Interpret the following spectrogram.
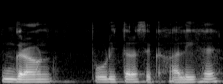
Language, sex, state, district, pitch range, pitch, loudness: Hindi, male, Bihar, Patna, 115-125 Hz, 120 Hz, -19 LUFS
